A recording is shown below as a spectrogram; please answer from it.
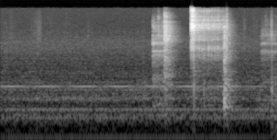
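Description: TIG welder humming steadily, then two short crackling, hissing bursts of an arc being struck, about two and a half and three seconds in. The arc was struck with the shielding gas not turned on.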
